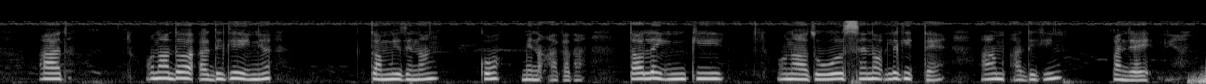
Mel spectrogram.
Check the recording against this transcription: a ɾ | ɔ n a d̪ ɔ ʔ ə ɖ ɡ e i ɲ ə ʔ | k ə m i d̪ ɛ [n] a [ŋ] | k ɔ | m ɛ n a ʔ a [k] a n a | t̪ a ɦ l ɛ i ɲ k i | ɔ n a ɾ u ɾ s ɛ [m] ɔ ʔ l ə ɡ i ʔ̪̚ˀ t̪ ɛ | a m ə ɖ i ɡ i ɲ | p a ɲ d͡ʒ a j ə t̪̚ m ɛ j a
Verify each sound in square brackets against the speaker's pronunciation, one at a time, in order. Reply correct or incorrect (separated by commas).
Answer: correct, correct, correct, incorrect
